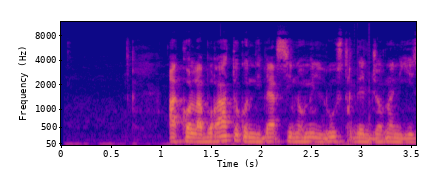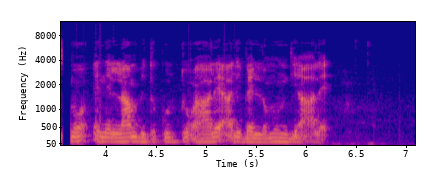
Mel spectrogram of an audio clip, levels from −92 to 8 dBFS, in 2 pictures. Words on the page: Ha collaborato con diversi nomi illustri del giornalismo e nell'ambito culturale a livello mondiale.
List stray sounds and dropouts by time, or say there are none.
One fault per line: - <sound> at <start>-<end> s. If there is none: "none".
- dropout at 3.6-3.7 s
